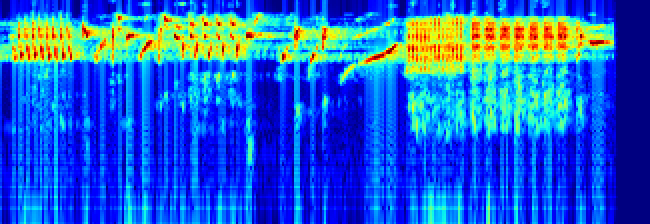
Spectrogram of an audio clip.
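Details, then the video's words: Algerian European goldfinch pouring out pipiniere-style campero song: a continuous, high, liquid twitter with quick trills and rising slurred whistles, ending in a dense buzzy rattle. No other sounds. "شريط تغريد القادوس بيبينيار"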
